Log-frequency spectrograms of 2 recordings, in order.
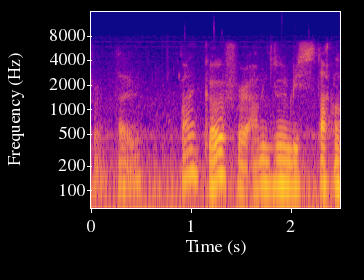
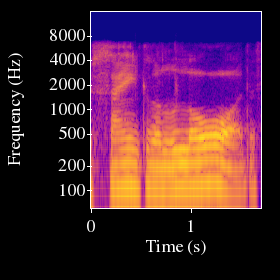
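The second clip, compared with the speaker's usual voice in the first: ordinary talk, nothing marked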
